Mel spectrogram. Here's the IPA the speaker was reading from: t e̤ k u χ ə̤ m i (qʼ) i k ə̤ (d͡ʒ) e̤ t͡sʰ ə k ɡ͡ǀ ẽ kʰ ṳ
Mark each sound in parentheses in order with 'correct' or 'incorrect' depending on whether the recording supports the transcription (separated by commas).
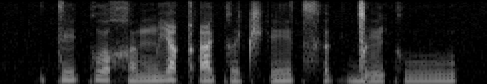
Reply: correct, incorrect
